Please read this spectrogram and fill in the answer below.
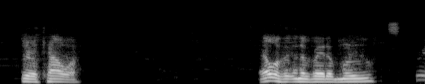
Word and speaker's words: Shirakawa: Sharapova in now against who's Sling Blade. I mean, Sharapova though. I like her. She's another one of my favorites on AEW. Shirakawa. I'm saying the name wrong. Shirakawa.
